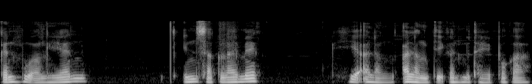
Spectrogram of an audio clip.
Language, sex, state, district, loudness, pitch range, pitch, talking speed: Mizo, male, Mizoram, Aizawl, -21 LUFS, 100-120 Hz, 110 Hz, 200 wpm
